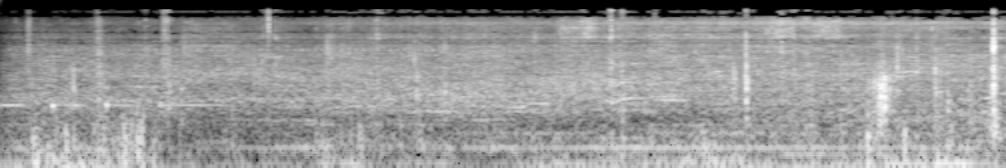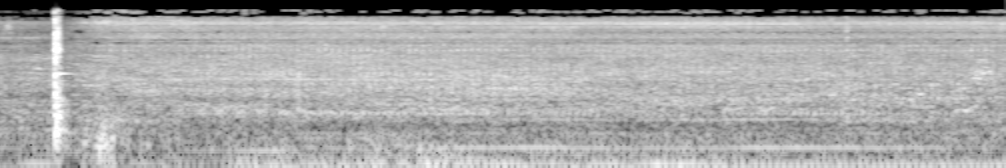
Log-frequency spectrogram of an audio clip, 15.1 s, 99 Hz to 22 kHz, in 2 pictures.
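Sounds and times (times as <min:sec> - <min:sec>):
car engine idling: 0:00.0 - 0:15.0
hood latch clicks: 0:07.4 - 0:08.2.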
